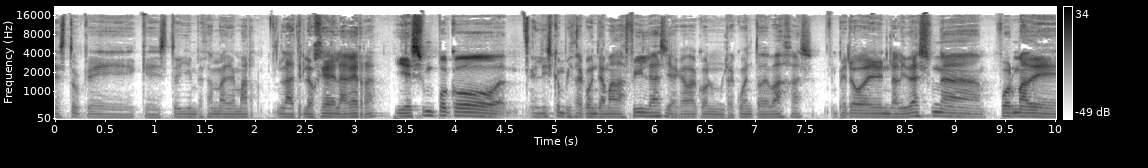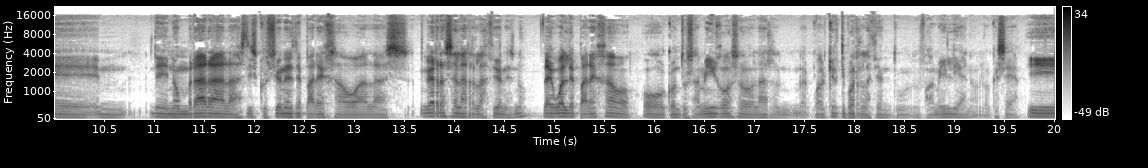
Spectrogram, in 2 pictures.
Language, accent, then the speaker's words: Spanish; Gijón, Asturias, Spain; now in Madrid, Spain; es un poco de donde vengo también y tiene todo que ver, yo creo.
